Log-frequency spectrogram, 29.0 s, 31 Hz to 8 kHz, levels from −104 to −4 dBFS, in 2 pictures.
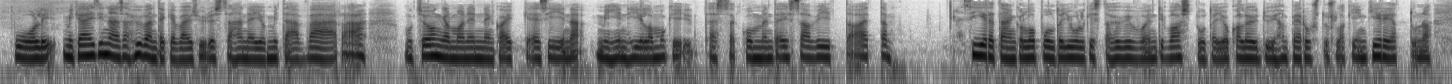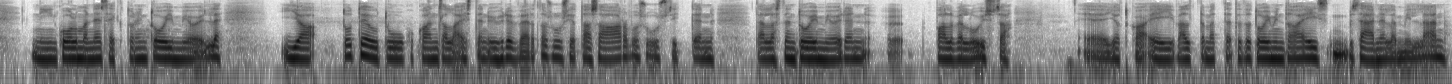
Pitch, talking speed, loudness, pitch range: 170 Hz, 110 wpm, -20 LUFS, 165-180 Hz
